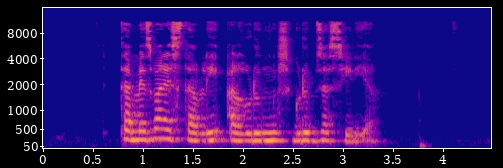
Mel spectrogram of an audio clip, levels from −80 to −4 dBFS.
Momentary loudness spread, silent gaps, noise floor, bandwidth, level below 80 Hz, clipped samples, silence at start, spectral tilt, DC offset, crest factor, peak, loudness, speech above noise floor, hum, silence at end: 13 LU; none; -69 dBFS; 11.5 kHz; -62 dBFS; under 0.1%; 0.8 s; -4 dB/octave; under 0.1%; 16 dB; -10 dBFS; -24 LUFS; 45 dB; none; 0.65 s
